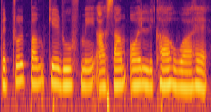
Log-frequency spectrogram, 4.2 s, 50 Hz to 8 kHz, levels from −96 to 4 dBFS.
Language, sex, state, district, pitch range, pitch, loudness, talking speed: Hindi, female, Assam, Kamrup Metropolitan, 170-190 Hz, 175 Hz, -13 LUFS, 140 wpm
